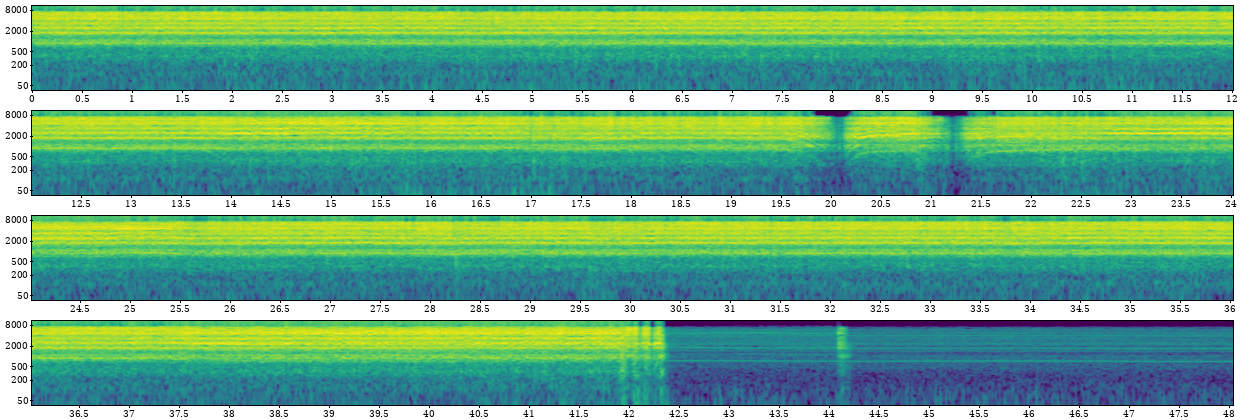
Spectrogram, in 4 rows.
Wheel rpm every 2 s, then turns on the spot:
230, 230, 230, 230, 230, 230, 230, 230, 230, 210, 110, 200, 220, 230, 230, 230, 230, 230, 230, 210, 210, 40, 0, 0.
none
